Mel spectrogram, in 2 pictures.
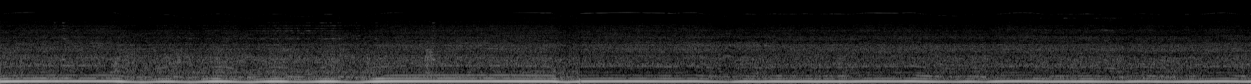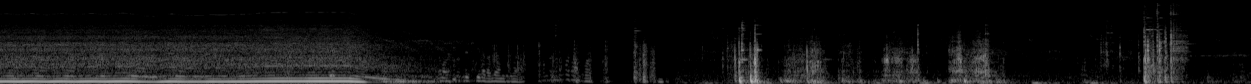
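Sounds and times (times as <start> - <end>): electric motor humming: 0.0 - 17.1.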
